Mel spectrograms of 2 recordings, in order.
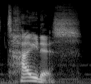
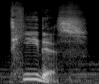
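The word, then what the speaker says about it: Tidus: like everyone thinks in Final Fantasy 10 it's Titus but I've heard the Japanese people pronounce it tedis and when I said that in chat people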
